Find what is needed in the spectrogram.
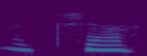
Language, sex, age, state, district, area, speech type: Urdu, female, 18-30, Uttar Pradesh, Rampur, urban, conversation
